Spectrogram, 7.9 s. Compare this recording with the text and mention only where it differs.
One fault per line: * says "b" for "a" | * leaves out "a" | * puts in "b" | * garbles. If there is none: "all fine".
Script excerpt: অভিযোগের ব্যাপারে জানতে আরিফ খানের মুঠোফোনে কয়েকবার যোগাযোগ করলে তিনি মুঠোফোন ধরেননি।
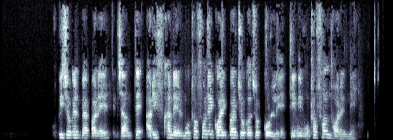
all fine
